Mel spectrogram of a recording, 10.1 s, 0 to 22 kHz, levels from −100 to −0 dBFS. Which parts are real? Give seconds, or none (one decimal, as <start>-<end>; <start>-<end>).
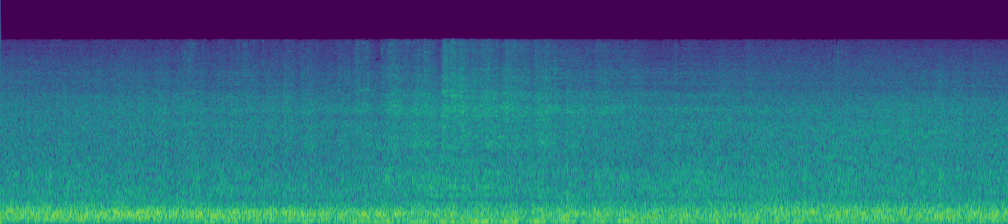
0.0-10.1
